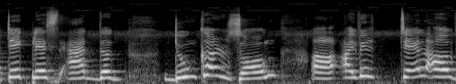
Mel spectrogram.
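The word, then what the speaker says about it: dzong: Fortress this also is called as the zong it's spelled as DZ o n zong in Banes uh is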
